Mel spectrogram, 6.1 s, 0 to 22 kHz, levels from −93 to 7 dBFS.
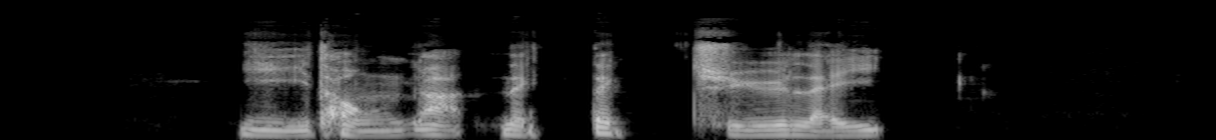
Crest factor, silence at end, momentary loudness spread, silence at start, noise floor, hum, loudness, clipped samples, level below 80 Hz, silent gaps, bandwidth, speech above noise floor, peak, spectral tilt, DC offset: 24 dB; 1.7 s; 10 LU; 1.2 s; under -90 dBFS; none; -22 LUFS; under 0.1%; -70 dBFS; none; 10.5 kHz; over 68 dB; -2 dBFS; -3 dB/octave; under 0.1%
